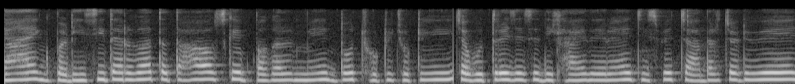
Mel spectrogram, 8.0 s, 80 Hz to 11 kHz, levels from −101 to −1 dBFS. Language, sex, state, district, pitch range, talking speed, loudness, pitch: Hindi, female, Bihar, Sitamarhi, 235-260 Hz, 175 wpm, -28 LUFS, 255 Hz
